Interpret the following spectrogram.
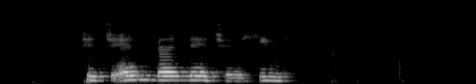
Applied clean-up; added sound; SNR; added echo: neural mask model DeepFilterNet 3.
